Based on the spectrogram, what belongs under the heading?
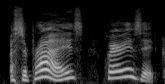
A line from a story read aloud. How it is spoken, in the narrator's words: cried Oliver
